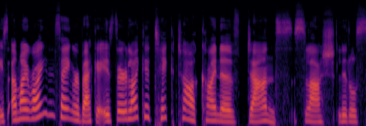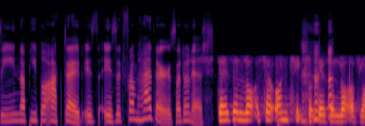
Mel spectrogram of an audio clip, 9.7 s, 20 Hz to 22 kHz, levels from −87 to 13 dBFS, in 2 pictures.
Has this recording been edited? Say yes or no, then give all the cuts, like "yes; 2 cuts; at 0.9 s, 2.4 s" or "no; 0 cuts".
yes; 2 cuts; at 7.4 s, 7.7 s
